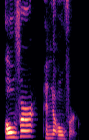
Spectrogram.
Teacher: instead of and we're just saying n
